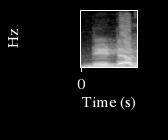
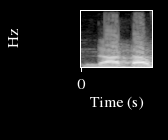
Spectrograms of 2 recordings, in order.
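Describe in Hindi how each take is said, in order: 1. यह शब्द अंग्रेज़ी उच्चारण में बोला गया है। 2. यह शब्द हिंदी उच्चारण में बोला गया है। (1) "इंग्लिश में प्रोनाउंस करते टाइम हम डेटा बोल देते" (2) "हिंदी में डाटा बोल देते हैं"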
